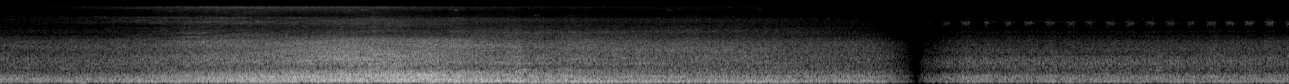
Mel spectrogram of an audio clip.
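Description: Diesel engine of a large coach bus pulling away and passing close. It swells to its loudest about four seconds in, then fades as the bus drives off. After a sudden break, a steadier, quieter engine hum continues with a faint fast high pulsing.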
